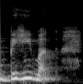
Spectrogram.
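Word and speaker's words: behemoth: इसका प्रोनाउंसिएशन है बिहीमत।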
